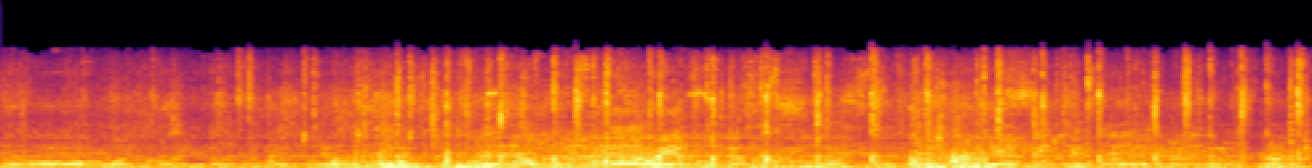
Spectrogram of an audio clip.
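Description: Indistinct chatter of several people talking at once, with scattered sharp clicks.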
